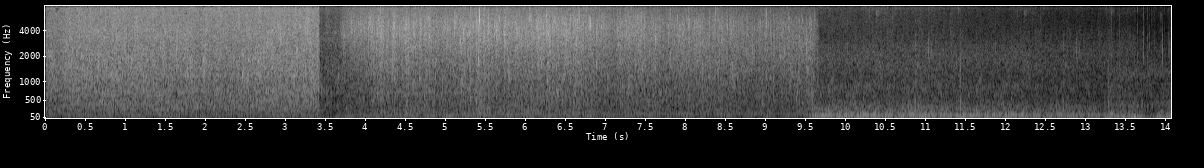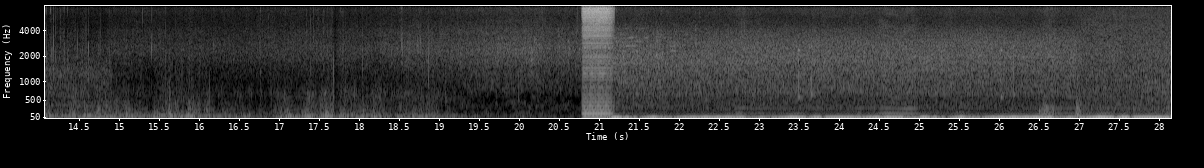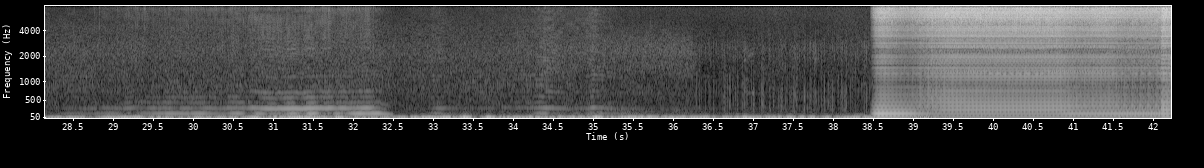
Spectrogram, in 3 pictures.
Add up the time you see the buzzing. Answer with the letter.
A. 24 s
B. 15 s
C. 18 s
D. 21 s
D.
